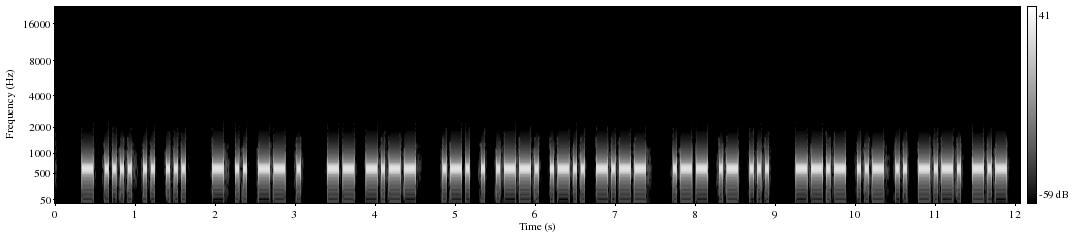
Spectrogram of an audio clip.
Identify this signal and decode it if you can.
Morse code, heard as a keyed tone, about 25 wpm, 600 Hz. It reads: THIS TIME MY REPLY WAS QUICK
